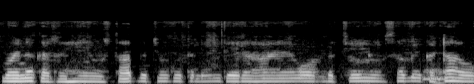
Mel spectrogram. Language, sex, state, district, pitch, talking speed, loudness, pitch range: Hindi, male, Delhi, New Delhi, 140 Hz, 215 wpm, -19 LUFS, 135-145 Hz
